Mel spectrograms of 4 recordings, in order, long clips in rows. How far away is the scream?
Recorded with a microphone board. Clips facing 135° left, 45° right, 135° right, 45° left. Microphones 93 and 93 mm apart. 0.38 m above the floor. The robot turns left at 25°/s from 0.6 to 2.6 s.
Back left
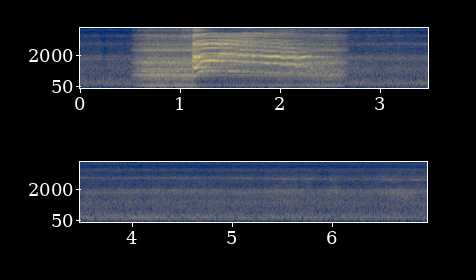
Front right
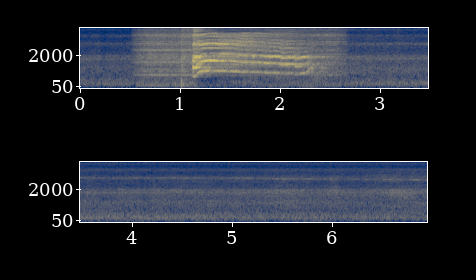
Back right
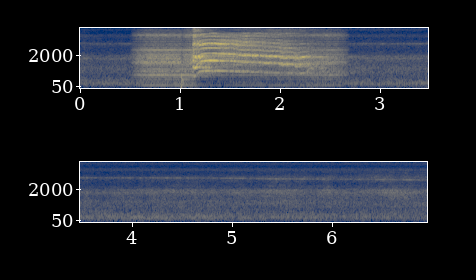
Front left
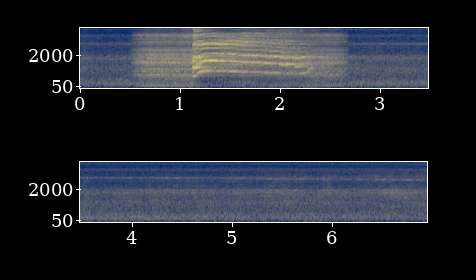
About 2.5 m.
